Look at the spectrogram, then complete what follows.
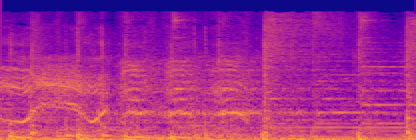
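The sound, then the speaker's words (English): A large crowd shouts loudly together in one sustained, rising roar, yelling the phrase "kilo de" at the devil, many voices overlapping in a dense, echoing mass of yelling for a few seconds. “Somebody say, kilo de. Yell it loud unto the devil.”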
